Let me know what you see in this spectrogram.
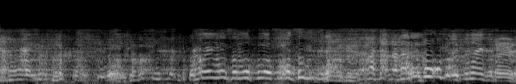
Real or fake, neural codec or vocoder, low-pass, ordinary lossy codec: fake; codec, 24 kHz, 1 kbps, SNAC; 5.4 kHz; none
